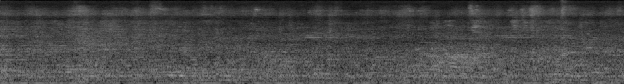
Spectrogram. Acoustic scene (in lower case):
subway station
